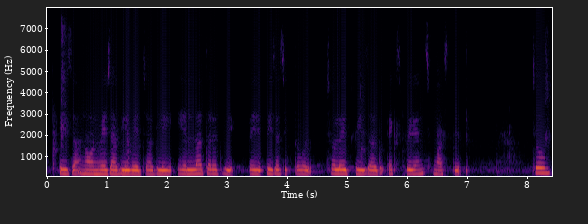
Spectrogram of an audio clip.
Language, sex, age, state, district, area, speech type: Kannada, female, 18-30, Karnataka, Bidar, urban, spontaneous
